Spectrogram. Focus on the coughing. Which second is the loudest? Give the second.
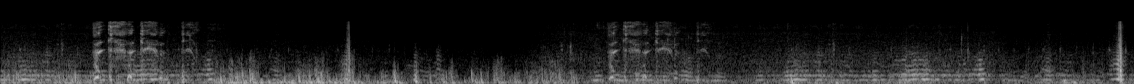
1 s.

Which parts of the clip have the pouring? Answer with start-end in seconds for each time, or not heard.
not heard.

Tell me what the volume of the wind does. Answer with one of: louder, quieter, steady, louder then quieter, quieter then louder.
quieter.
